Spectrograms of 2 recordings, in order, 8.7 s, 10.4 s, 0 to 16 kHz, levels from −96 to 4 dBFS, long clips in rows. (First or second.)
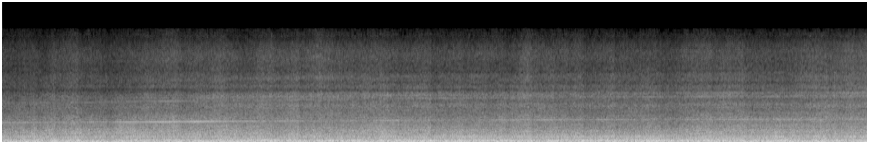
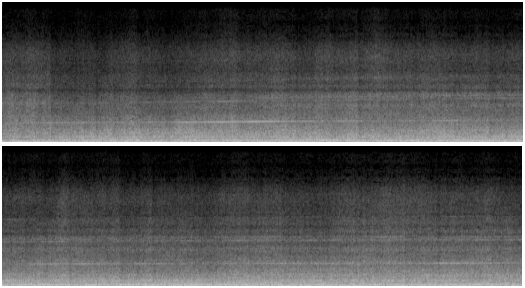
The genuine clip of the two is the second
